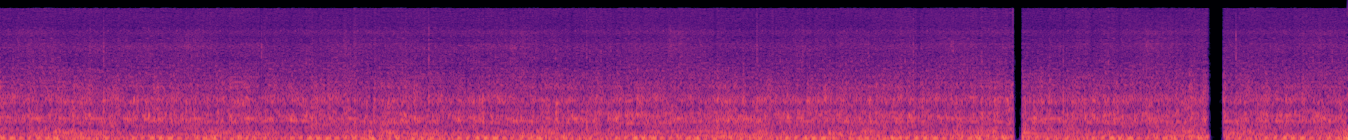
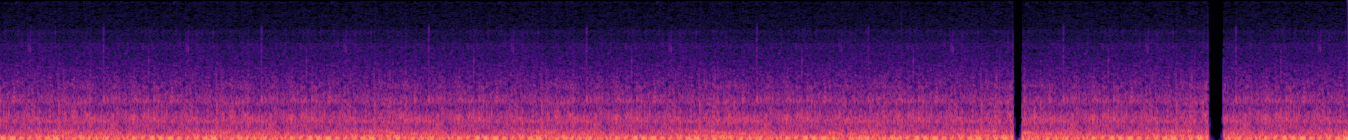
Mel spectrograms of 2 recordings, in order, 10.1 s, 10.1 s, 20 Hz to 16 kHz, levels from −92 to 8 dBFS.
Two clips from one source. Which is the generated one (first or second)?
first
